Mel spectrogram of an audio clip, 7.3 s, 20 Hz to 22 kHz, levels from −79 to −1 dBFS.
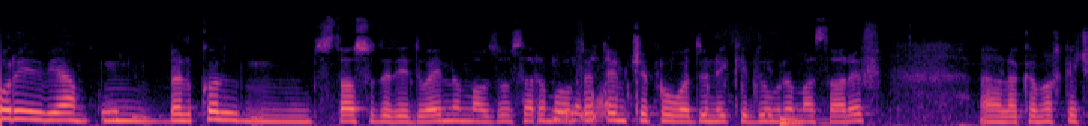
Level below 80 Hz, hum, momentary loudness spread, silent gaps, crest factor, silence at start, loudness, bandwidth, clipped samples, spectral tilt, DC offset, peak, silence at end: -56 dBFS; none; 7 LU; none; 16 dB; 0 s; -29 LUFS; 12 kHz; under 0.1%; -7 dB/octave; under 0.1%; -12 dBFS; 0 s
